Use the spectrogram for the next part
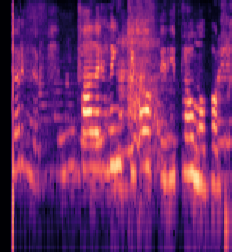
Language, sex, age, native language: Icelandic, female, 13, Icelandic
